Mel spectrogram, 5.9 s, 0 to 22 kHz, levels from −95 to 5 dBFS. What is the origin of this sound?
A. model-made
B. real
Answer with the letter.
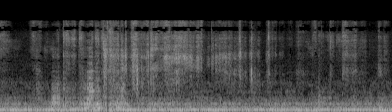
B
